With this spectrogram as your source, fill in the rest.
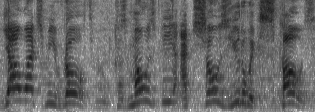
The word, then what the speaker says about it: Moseby: mean you swing but you got my name wrong it's Mosby but you said what must be well when you look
